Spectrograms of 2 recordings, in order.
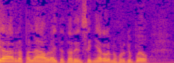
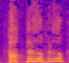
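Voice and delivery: higher, mock-nervous hasty apology; flustered apology; 8 semitones higher, 3 dB louder than usual. Mourner's visitor after saying the wrong thing, acted flustered apology. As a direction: blurt it out as if caught in a blunder. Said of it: "nos ponemos nerviosos".

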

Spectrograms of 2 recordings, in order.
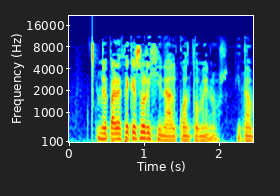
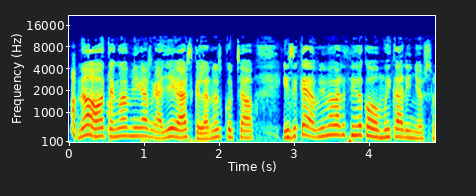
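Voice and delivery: laughing while talking; 6 semitones higher than usual. Real, not acted. Still laughing while explaining.

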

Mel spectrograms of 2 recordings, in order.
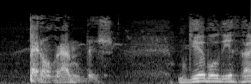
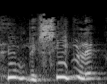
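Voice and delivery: astonished disbelief; slower than usual. Acted. Told the speaker is invisible.

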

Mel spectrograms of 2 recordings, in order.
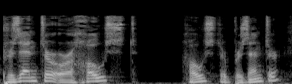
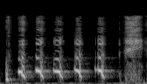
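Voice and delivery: high laugh. Real, not acted. Laughing at own speed.

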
